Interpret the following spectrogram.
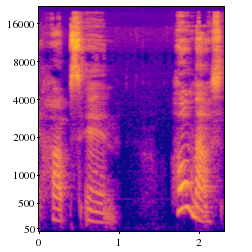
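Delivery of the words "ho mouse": louder cheery rabbit greeting; friendly rabbit. Acted. Rabbit greeting mouse at the den, cheery call. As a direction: greet your old friend brightly. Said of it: "says Rabbit".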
